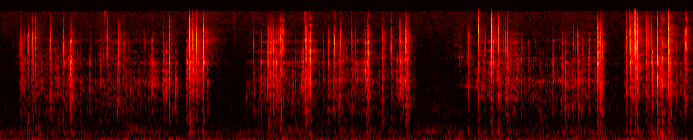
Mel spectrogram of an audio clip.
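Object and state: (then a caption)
Wooden abacus beads clicking. Fingertips and long nails slide the painted wooden beads of a wooden abacus along its rods, making them click. The clip is a quiet series of quick, dry, bright clicks in irregular bursts, each dying away almost instantly, with soft sliding scrapes between them.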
